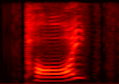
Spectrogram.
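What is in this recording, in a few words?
"toi2", Cantonese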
